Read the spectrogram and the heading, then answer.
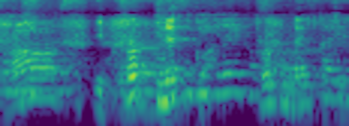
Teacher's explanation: Les R sont souvent prononcées de façon douce. · Term: l'accent breton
